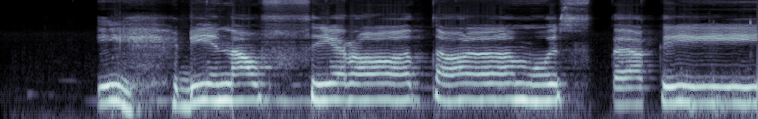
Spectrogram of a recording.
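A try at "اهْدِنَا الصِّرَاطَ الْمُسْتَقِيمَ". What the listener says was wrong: Sedikit lagi belum maksimal. Nah, pangkal lidahnya semaksimal itu lagi.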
